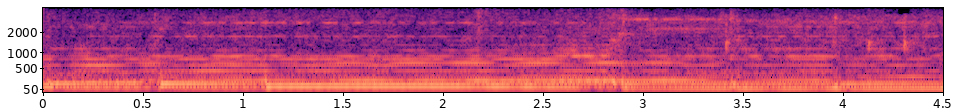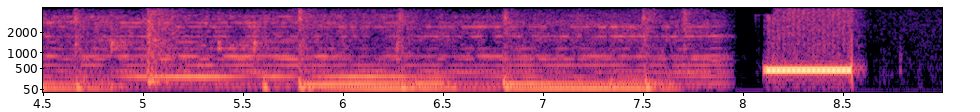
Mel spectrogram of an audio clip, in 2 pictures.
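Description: A telephone call is transferred inside an office. Hold music plays at an even level over the line, then a short silence, then a single short, loud ringing tone.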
